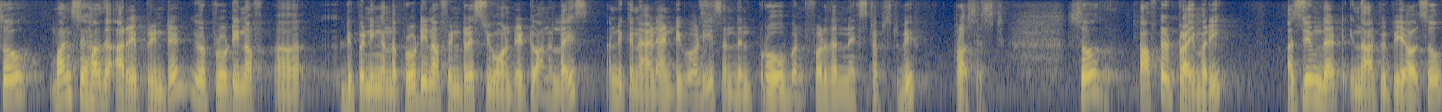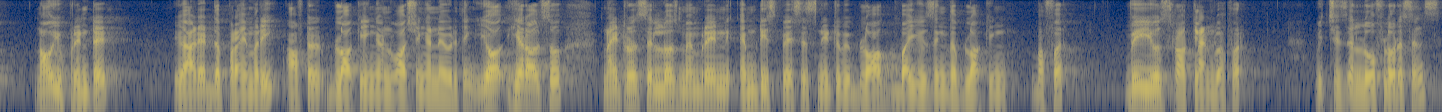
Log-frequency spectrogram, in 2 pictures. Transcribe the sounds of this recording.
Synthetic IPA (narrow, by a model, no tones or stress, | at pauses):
soːʋʌ̃nsjuːɦæʋd̪iʔaɾepɾɪ̃ɳʈeɖjuʋəɾpɾoːʈĩnɔːf | ɖɪpẽɳɖɪiŋɔ̃ːnd̪ɐpɾoːʈĩnɔːfɪ̃ɳʈɾesʈjuːʋãːɳʈeɖ̚ʈua̰nɐlaɪzʔæ̃ɳɖjuːkɛ̃næɖæ̃ɳʈibɔːɖizɛ̃ɳɖd̪ẽnpɾoːbɛ̃ɳɖfɔɾd̪ɐɾneksʈepsʈubi | pɾɔ̰ːsḛsʈ | soːaːfʈəɾpɾaɪməɾi | ɐsjũːmd̪æʈɪ̃nd̪əaːɾpipiɔːlsoː | naʊjuːpɾɪ̃ɳʈeɖ | juːæːɖeɖ̚d̪əpɾãɪməɾiaːfʈəɾblɔːkɪ̃ŋæ̃ɳɖʋɔːʃɪ̃ŋæ̃ɳɖeʋɾit̪ʰĩŋɔɦiəɾɔːlsoːnaɪʈɾoːselːoːzmẽmbɾẽnẽmʈiːspeːsesniːɖ̚ʈubiːblɔːk̚ɖbaɪjuːzɪ̃ŋd̪əblɔːkɪ̃ŋ | bɐfəɾ | ʋijuːzɾɔːklãɳɖbɐfəɾ | ʋɪt͡ʃɪzeloːfloːɾesẽns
